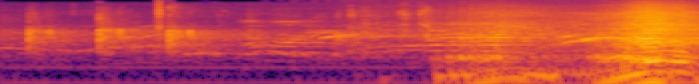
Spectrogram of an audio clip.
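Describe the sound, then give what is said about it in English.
A vehicle engine revs, its low rumble swelling and growing louder through the second half while a man talks excitedly over it. “Whoa! Should I stick it in gear and go on? I could do burnouts here. This would be fun. Okay, I'll put it down and turn it off.”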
